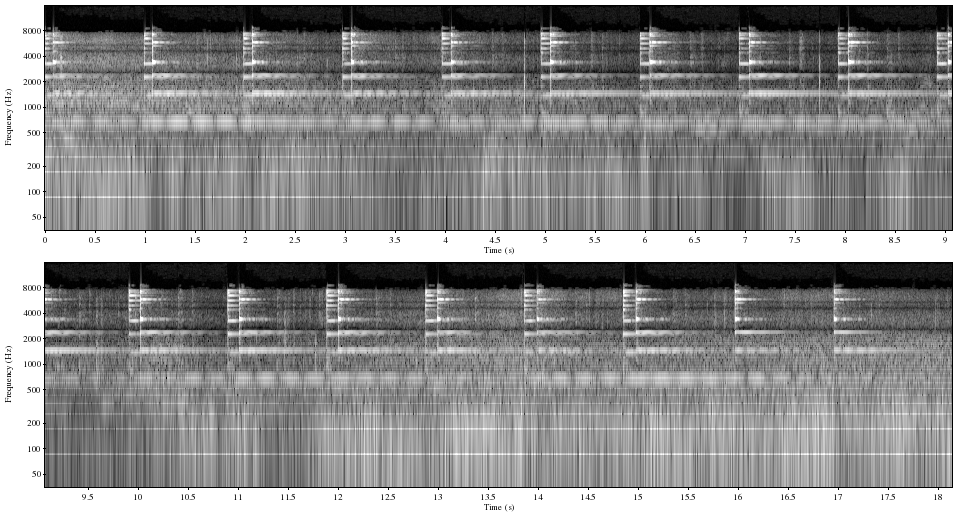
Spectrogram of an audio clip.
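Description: Level-crossing warning bell striking about once a second, each stroke ringing on briefly, over a steady low rumble.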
